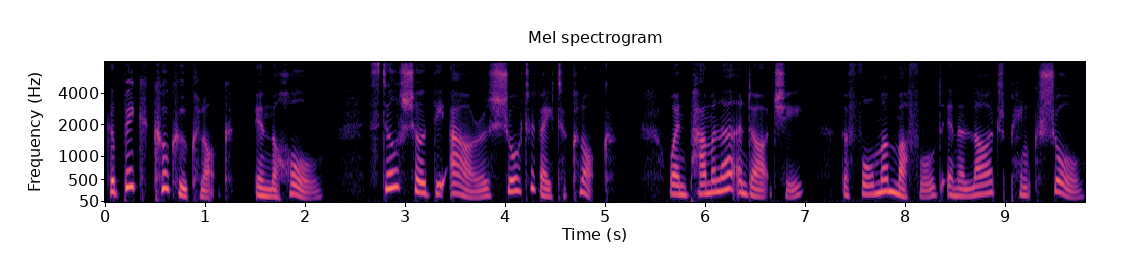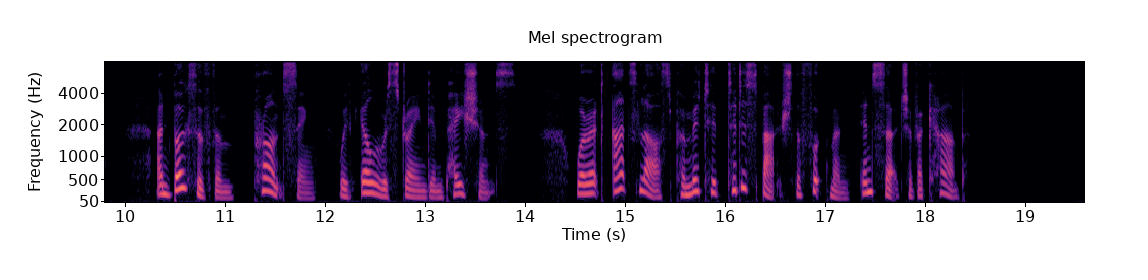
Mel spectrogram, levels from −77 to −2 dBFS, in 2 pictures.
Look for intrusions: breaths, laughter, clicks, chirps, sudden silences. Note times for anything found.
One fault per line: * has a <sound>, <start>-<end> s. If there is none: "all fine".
all fine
